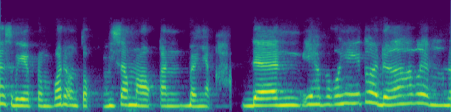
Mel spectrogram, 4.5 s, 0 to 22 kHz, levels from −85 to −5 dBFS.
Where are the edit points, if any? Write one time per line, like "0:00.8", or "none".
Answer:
0:01.0
0:02.3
